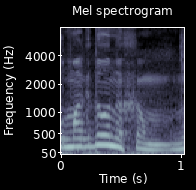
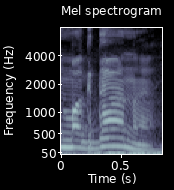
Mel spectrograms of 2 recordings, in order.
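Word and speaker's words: McDonagh: Ну, ну знаете, он раньше был Макдонахом, нормально себя чувствовал в этом, в этом качестве. Потом сейчас стал Макдона. А вообще он Макдана, если уж так-то уж правильно ну, произносить. Да.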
